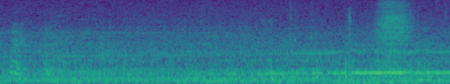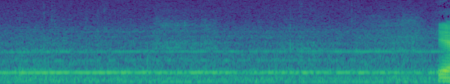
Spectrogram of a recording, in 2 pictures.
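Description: Electric pallet truck's drive motor running with a steady, even whine that comes in about a second and a half in, over a low hum and rolling noise.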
